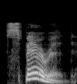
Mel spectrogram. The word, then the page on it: sparid: British English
